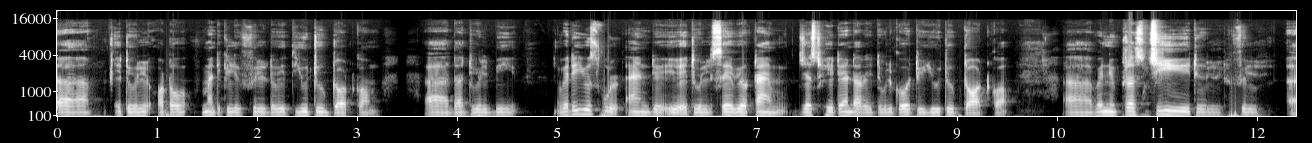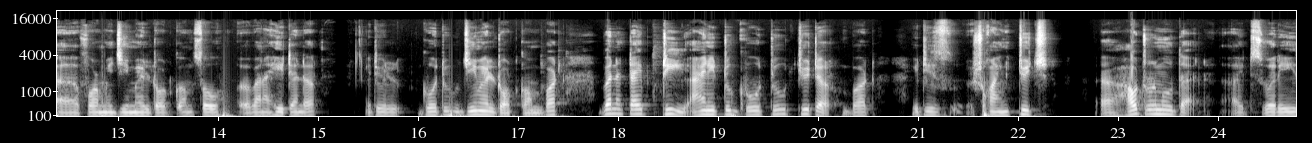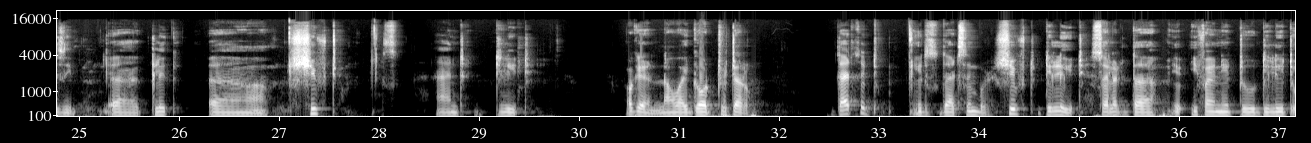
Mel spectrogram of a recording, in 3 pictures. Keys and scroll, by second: 9.9 BackSpace, 10.9 g, 17.2 BackSpace, 18.3 t, 29.3 shift+Delete, 36.6 Down.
